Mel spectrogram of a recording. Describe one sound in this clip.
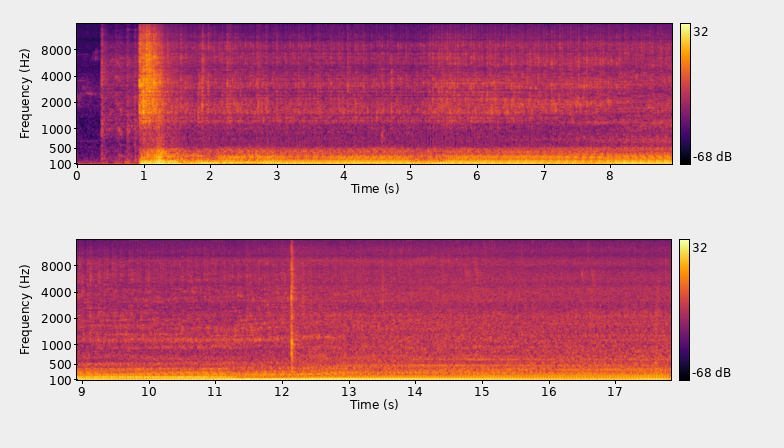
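A car engine idles with a loud, deep rumble close by.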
